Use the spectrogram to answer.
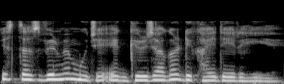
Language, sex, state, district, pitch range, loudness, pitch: Hindi, female, Arunachal Pradesh, Lower Dibang Valley, 180-225 Hz, -13 LUFS, 195 Hz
